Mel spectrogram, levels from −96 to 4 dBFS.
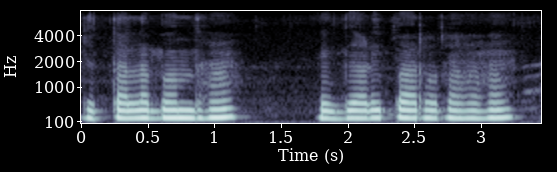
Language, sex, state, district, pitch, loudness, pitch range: Hindi, female, Jharkhand, Palamu, 200 Hz, -14 LUFS, 195-210 Hz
